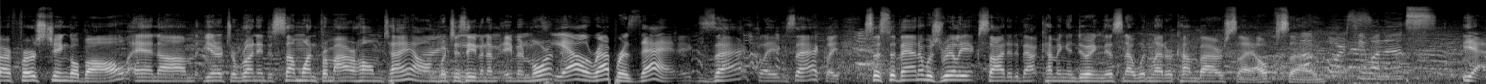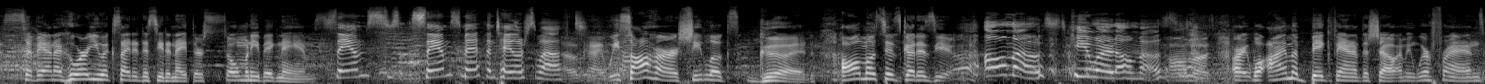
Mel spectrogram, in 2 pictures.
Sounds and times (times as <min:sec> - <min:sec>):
Speech: 0:14.6 - 0:18.0.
